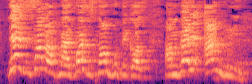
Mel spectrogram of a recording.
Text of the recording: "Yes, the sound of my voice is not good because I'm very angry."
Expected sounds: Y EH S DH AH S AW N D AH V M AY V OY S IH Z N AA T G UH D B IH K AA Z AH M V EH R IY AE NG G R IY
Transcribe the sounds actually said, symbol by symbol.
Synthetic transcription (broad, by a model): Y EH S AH S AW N AH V M AY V OY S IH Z N AA T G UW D B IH K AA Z AH M V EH R IY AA NG G R IY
